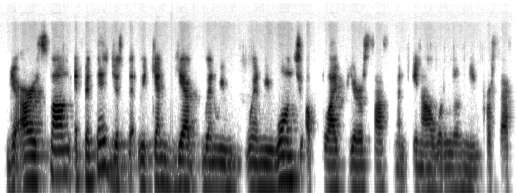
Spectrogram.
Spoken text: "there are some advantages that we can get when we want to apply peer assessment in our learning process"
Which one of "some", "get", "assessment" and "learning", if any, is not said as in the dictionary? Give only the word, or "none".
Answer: none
